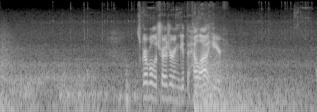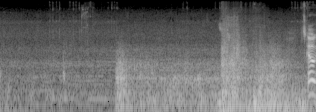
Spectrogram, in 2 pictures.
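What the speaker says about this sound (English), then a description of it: "Oh, it's the storm that's making us slow." Thunder rumbles and rain falls during a storm in the video game Pathfinder: Kingmaker, with a loud crack near the middle and heavier bursts later, mixed under excited voices talking over the game.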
